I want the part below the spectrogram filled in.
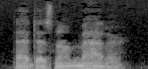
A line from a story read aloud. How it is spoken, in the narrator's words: said Andrew calmly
